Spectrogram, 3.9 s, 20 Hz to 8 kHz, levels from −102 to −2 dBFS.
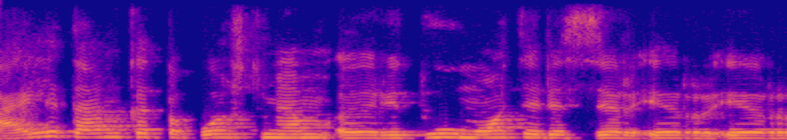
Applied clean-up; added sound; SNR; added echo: none; none; none; none.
